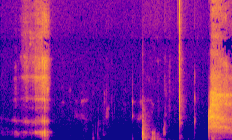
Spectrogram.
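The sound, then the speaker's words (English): A short slurp of grape juice, then a few wet mouth clicks and gulps as it is swallowed, ending in a breathy, satisfied exhale. No one speaks. “Okay, let me take a sip of my grape juice because I'm excited about today's episode.”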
